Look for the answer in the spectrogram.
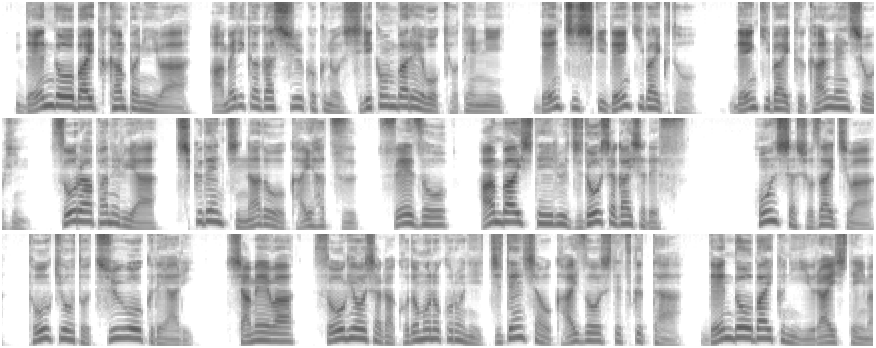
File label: Corporate Narration calm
